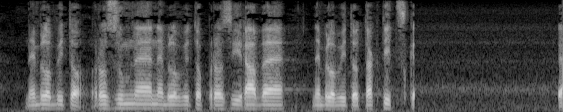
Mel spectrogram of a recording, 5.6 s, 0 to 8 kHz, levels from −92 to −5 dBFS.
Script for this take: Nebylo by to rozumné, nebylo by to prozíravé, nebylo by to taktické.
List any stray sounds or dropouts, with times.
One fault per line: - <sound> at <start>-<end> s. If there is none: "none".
none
